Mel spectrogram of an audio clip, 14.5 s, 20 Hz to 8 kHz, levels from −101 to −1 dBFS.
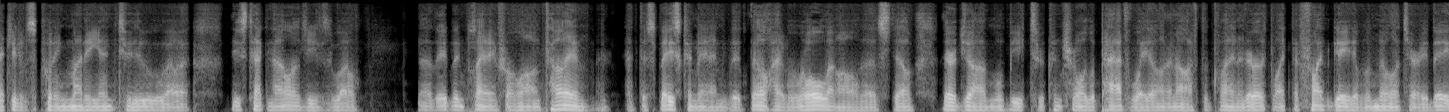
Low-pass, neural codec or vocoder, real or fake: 7.2 kHz; codec, 16 kHz in and 24 kHz out, 0.6 kbps, FireRedTTS-2 codec; fake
